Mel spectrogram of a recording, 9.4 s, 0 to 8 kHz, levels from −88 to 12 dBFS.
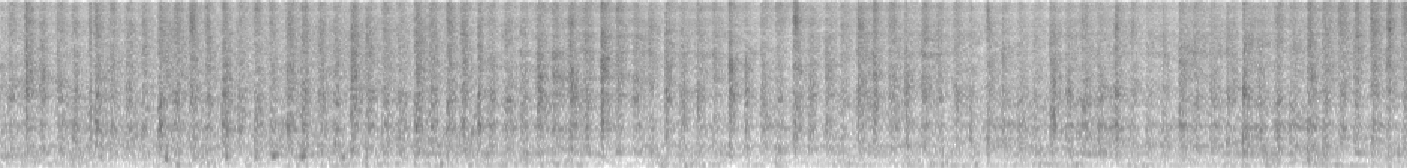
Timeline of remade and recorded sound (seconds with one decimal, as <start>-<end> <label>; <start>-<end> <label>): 0.0-0.6 remade; 0.6-3.2 recorded; 3.2-9.4 remade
